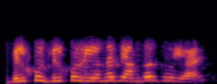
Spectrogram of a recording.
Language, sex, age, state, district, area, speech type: Sindhi, female, 30-45, Gujarat, Kutch, urban, conversation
